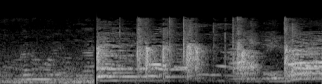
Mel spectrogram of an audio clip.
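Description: A crowd of people cheers and shouts loudly.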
